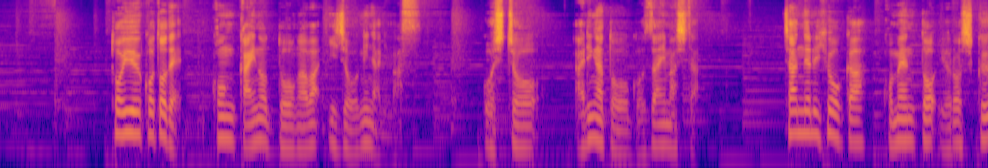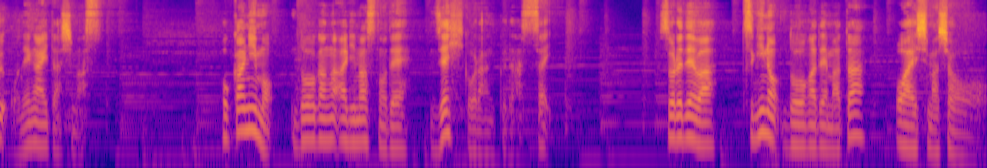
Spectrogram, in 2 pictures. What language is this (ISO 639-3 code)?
jpn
